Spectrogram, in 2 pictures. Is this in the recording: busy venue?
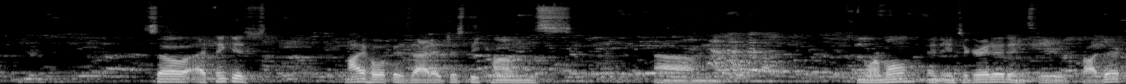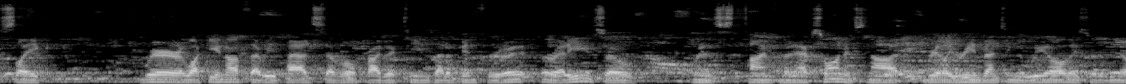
yes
